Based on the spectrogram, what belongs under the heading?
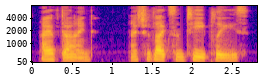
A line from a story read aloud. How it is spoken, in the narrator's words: said Lydgate curtly, still scowling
